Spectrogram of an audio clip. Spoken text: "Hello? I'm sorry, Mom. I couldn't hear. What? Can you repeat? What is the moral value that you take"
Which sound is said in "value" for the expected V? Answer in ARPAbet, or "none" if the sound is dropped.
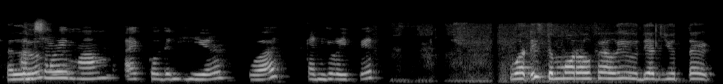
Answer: F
